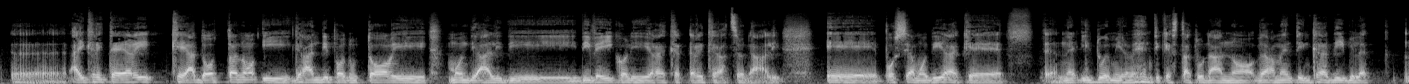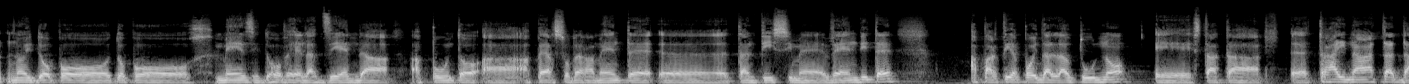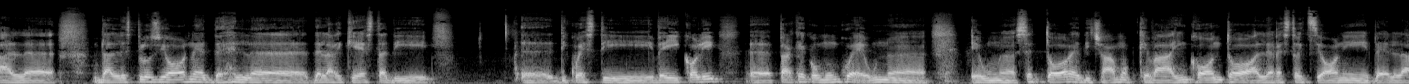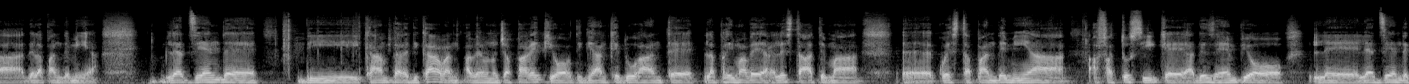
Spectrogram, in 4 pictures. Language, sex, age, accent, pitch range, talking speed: Italian, male, 40-59, native, 85-100 Hz, 115 wpm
